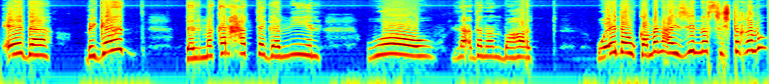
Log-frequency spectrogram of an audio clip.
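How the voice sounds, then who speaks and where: A woman's voice: extremely high pitch, brisk, long pauses, no echo. A woman voicing a defiant young Egyptian village woman who talks back mockingly. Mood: eager.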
